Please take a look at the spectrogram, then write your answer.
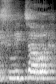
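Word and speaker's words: snitcher: इसको बोलेंगे स्निचर, ना कि स्निचर, तानी बोलेंगे। CHLEEN से पहले टी साइलेंट होता है।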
